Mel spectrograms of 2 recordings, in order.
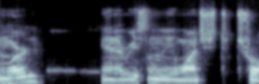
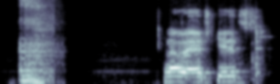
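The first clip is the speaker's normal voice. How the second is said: talking while chewing, higher pitch; 6 semitones higher, 3 dB louder than usual. Greeting the kids at the start, talking with a mouth full of food. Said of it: "he's eating mouthful of food".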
